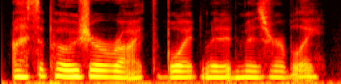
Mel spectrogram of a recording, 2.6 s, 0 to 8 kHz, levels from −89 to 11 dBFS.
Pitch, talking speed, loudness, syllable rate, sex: 175 Hz, 190 wpm, -15 LUFS, 6.9 syllables/s, female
